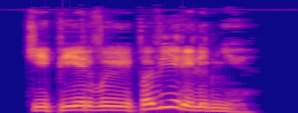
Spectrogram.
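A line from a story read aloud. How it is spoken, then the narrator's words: Awkward attempted laugh. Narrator (Russian): неловко попытался рассмеяться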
